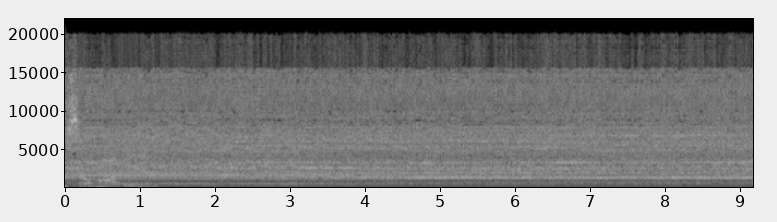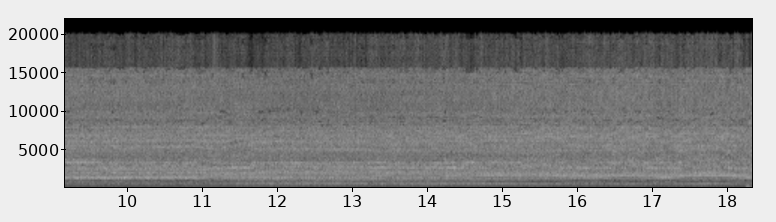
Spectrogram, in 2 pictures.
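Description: Hair dryer blowing steadily on a handmade Christmas wreath decoration, a loud continuous whooshing motor hum held close for the whole stretch, with a brief faint sound at the start and no talk.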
